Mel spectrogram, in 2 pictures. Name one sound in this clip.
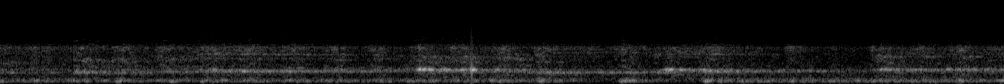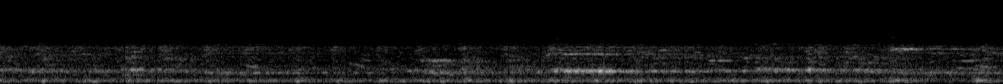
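A large crowd sings and chants steadily across an open stadium.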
